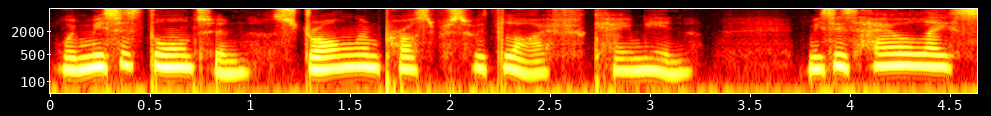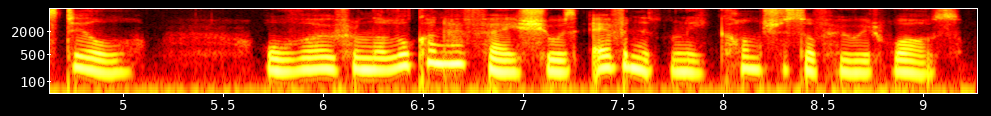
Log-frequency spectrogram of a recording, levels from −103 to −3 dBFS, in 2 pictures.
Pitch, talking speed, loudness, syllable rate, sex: 210 Hz, 190 wpm, -18 LUFS, 4.7 syllables/s, female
